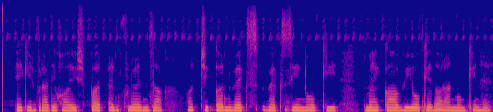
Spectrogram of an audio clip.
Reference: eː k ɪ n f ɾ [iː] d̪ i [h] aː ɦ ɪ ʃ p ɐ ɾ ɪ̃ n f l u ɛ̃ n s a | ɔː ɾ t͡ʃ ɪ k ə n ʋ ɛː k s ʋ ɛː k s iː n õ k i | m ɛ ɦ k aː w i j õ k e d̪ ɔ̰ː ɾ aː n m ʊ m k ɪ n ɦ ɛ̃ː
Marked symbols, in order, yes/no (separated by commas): no, no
